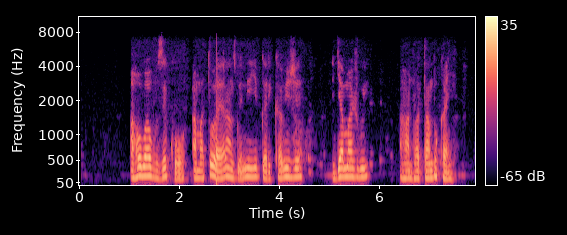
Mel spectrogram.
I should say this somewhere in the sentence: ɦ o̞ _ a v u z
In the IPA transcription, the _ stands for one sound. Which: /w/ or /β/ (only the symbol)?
β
